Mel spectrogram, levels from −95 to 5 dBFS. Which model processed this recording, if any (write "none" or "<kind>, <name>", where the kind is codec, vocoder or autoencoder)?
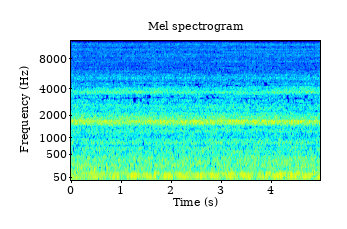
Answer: none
